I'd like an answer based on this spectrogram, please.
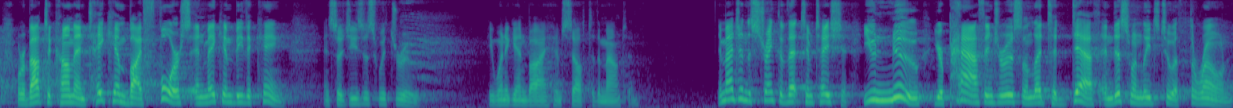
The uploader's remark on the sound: preached during a Good Friday Service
